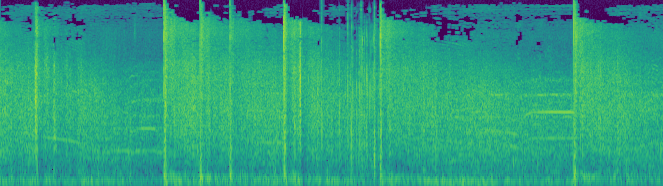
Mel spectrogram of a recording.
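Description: Large aerial firework shells bursting overhead: a string of about seven sharp bangs at uneven intervals, the loudest about seven seconds in, over a continuous low rumble and hiss from the display.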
